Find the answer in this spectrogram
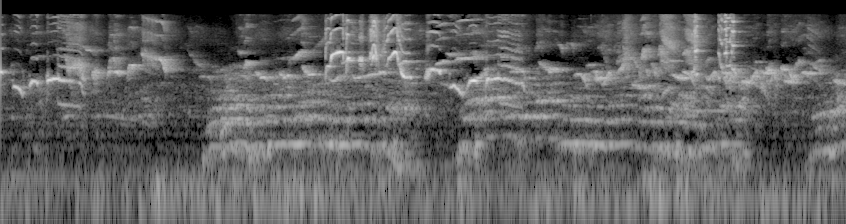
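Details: Oriental magpie-robin singing at a songbird contest: varied high whistled phrases and sharp sweeping notes in rapid bursts, over steady lower tonal hums like background music.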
